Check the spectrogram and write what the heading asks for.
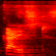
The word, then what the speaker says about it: cyst: तो ये जो ब्रेक हुआ है ना, ये जो चीजें टूट गई हैं, छिलके, इस छिलके को काइस्ट बोलते हैं।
